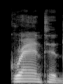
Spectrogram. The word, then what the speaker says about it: granted: you say about it James didn't pronounce the the in granted or little used a glottal stop instead granted little gladle stops are very common in British English and are made by closing the throat blocking the flow of air very briefly before releasing it granted can you hear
